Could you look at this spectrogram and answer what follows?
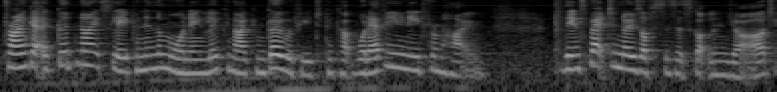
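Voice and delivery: usual speaking voice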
